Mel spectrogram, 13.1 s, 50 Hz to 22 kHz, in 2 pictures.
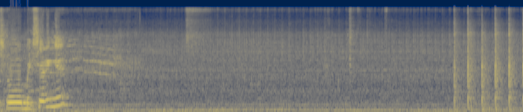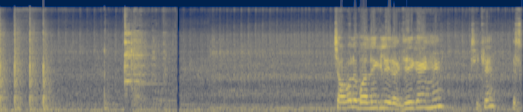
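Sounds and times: ladle knocking on frying pan: 5.7 - 7.3.

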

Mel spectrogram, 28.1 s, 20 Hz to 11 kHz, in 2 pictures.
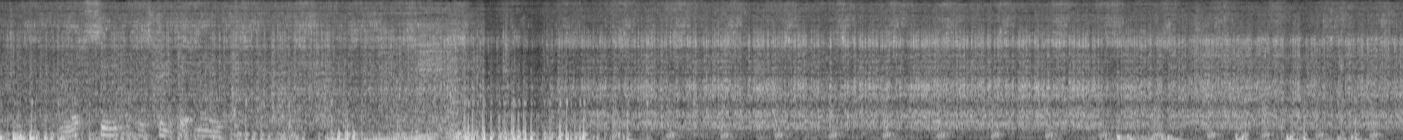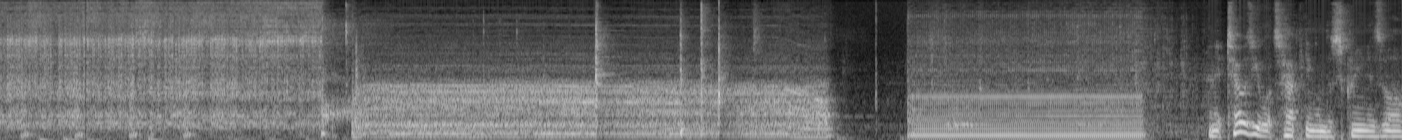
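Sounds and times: steam hiss frothing milk: 0.0 - 17.5.

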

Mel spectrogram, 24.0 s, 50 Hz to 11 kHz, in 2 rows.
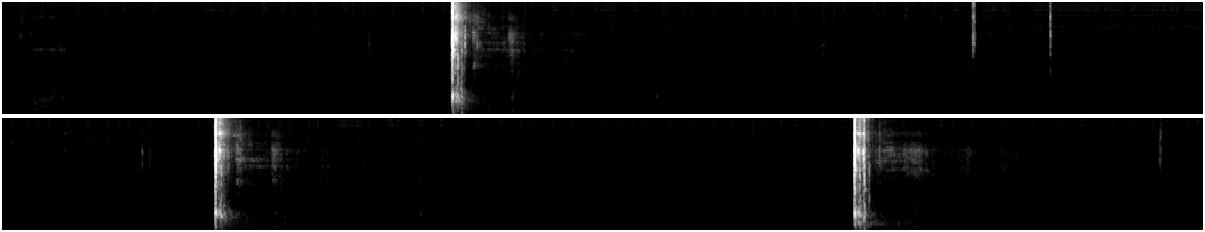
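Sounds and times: faint clicks: 0.0 - 24.0
shotgun shot: 4.5 - 5.8, 14.1 - 15.0, 20.5 - 21.4.

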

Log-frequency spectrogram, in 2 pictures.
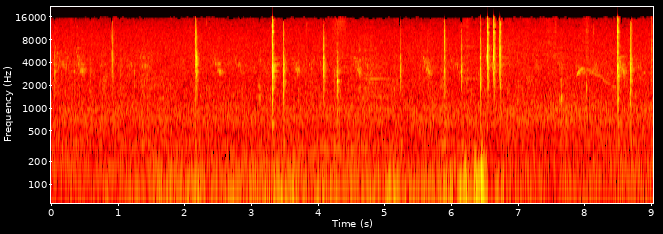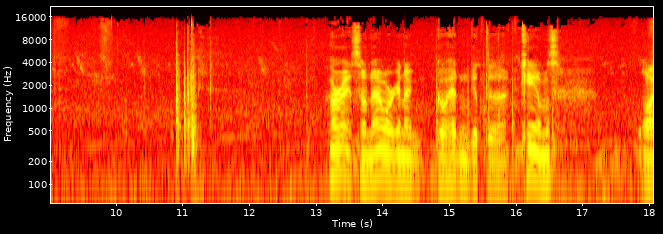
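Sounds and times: tools clicking and knocking on engine: 0.0 - 1.4, 3.1 - 4.4, 5.2 - 6.9, 14.5 - 16.5
outdoor background noise: 0.0 - 18.0.

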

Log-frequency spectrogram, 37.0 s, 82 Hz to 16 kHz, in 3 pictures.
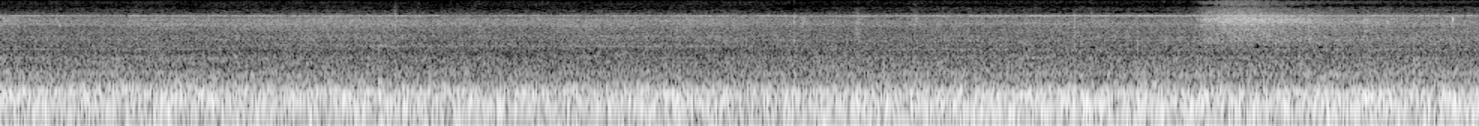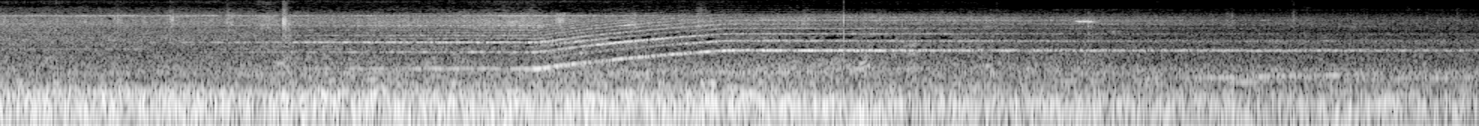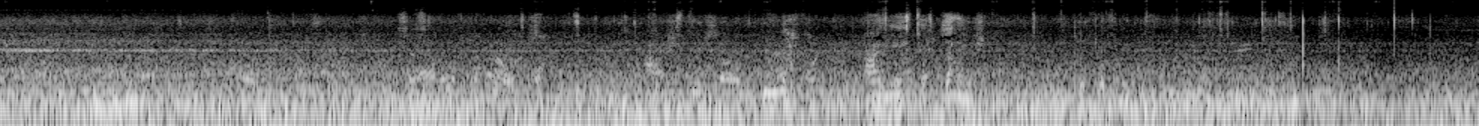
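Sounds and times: electric train running: 0.0 - 35.6
brief hiss: 10.0 - 11.2
traction motor whine: 11.9 - 27.8.

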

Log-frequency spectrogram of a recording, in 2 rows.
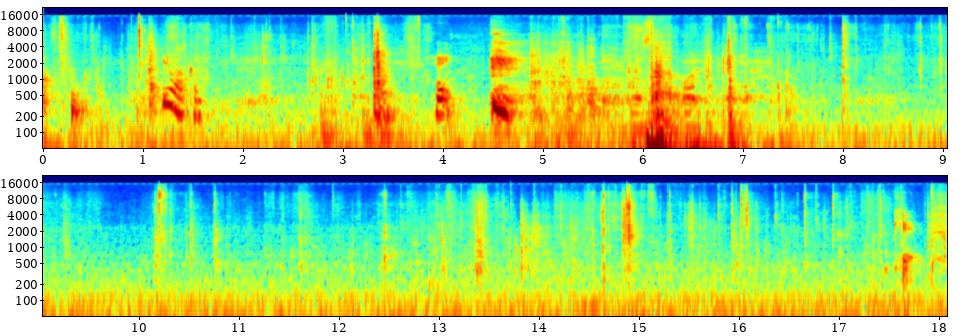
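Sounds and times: paper and card rustling: 5.1 - 18.0.

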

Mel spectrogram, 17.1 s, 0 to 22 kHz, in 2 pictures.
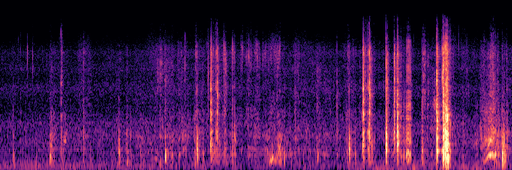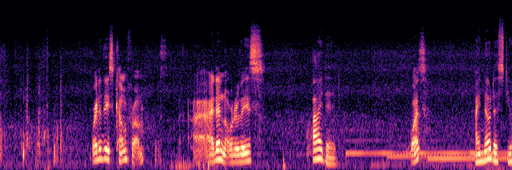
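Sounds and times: packing tape ripping: 2.7 - 5.0, 5.6 - 8.4.

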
